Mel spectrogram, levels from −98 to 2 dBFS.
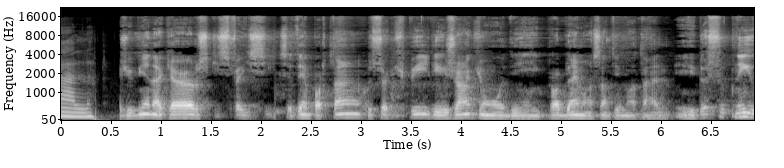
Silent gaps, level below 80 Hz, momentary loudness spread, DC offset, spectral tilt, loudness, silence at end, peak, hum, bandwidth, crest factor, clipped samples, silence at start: none; -52 dBFS; 13 LU; under 0.1%; -3.5 dB/octave; -17 LUFS; 0 s; 0 dBFS; none; 16.5 kHz; 18 dB; under 0.1%; 0 s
